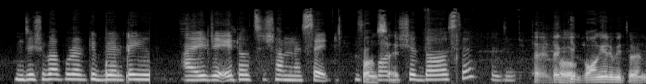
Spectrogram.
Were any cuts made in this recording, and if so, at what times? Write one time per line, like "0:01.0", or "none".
0:01.7
0:05.5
